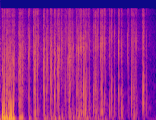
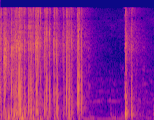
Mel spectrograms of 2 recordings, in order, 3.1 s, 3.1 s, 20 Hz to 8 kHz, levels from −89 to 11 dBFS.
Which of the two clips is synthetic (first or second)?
first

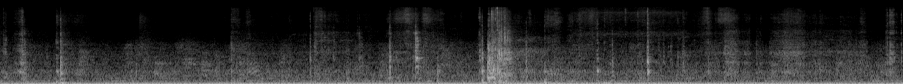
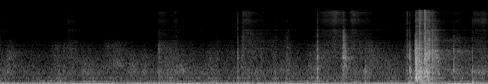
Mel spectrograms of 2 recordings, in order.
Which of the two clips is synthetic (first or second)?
second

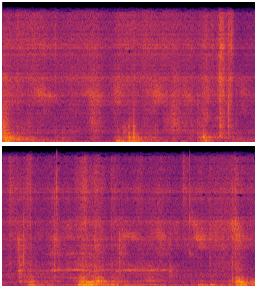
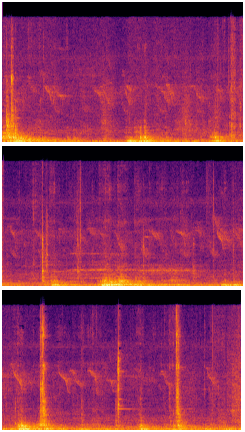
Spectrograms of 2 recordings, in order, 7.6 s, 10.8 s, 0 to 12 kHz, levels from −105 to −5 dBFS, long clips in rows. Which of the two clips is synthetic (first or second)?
first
